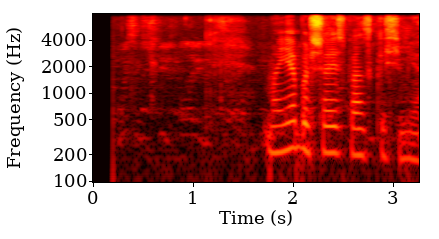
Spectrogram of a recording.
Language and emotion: Russian, neutral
